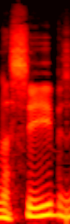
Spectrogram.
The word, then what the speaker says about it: Nassib: Carl Nassib, is that how you pronounce his last name? – Yeah.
